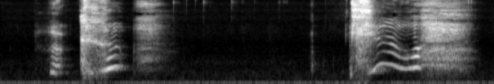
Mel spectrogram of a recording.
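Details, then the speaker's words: Desperate, tickly buildup with breathy catches and stuck sneezes, then a short sneeze and one loud, forceful, very wet, messy sneeze; repeated sneezing in a quiet room. "Oh god, I need to sneeze. Oh, it's so tickly. It's stuck. I need to sneeze so bad."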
